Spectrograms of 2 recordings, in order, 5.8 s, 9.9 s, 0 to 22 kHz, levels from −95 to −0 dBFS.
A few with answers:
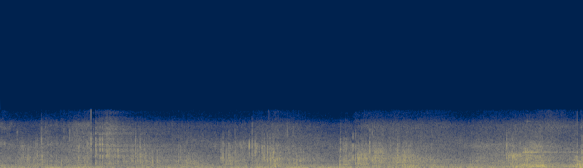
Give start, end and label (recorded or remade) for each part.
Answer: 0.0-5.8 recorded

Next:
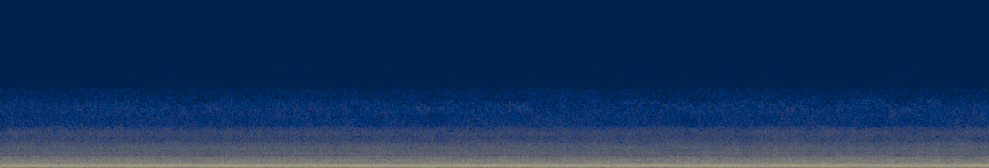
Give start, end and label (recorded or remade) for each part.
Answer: 0.0-1.7 recorded; 1.7-2.2 remade; 2.2-3.5 recorded; 3.5-9.9 remade

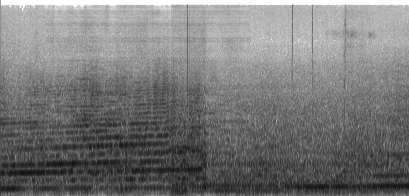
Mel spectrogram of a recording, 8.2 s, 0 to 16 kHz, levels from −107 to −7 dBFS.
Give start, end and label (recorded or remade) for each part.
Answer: 0.0-0.9 recorded; 0.9-5.0 remade; 5.0-8.2 recorded

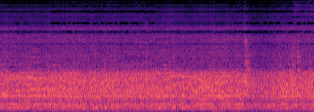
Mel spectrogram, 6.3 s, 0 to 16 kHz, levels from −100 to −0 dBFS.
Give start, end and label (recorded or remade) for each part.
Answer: 0.0-1.0 remade; 1.0-3.1 recorded; 3.1-4.7 remade; 4.7-6.3 recorded

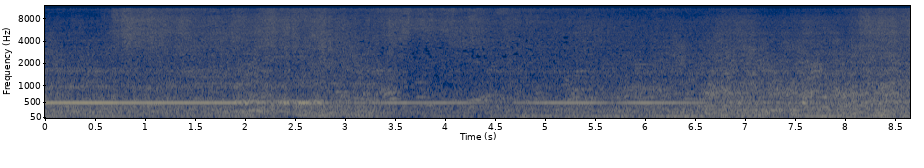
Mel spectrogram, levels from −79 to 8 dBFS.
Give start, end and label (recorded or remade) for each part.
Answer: 0.0-1.9 recorded; 1.9-2.8 remade; 2.8-6.6 recorded; 6.6-8.7 remade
